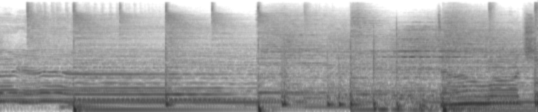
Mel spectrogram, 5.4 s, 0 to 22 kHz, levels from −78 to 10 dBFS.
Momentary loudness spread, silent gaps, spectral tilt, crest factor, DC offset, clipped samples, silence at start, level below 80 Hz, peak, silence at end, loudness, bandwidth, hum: 7 LU; none; -4 dB/octave; 16 dB; under 0.1%; under 0.1%; 0 s; -24 dBFS; 0 dBFS; 0 s; -15 LUFS; over 20 kHz; none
